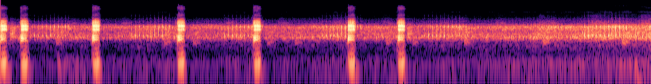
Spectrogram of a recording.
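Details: Tiny frog calling at night: six crisp, separate clicks at roughly half-second gaps over a constant high, shimmering chorus background.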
